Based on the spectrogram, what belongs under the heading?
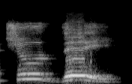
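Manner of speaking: "today" slowed, its ending a clear "ay"; A pronounced ei. Shown as a demonstration. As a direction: model "today" slowly, stretching the final ay. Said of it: "tá vendo que você pronuncia E?". ("today" devagar, com o "a" soando "ei")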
